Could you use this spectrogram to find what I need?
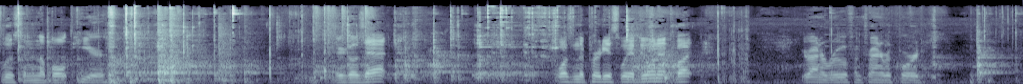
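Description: Metal parts clunk and rattle as a heavy part is fitted onto a mount.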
